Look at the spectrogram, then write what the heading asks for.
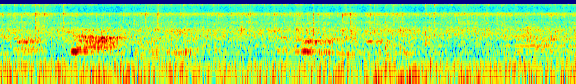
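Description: Faint, steady sizzle of bread cubes and potatoes frying in oil in a kadai over a gas flame.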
